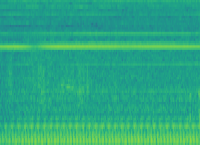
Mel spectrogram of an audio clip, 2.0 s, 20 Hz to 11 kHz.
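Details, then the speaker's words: 1984 Mazda RX7 GSL-SE rotary engine with manual transmission idling: low, steady buzzing with a quick even pulse and no clatter or stumbles; running just fine. "car at idle okay she's running just fine of course it's a manual transmission"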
